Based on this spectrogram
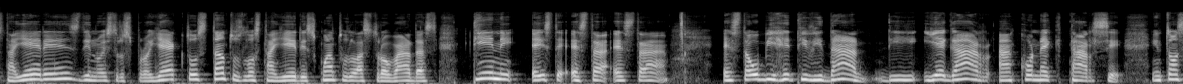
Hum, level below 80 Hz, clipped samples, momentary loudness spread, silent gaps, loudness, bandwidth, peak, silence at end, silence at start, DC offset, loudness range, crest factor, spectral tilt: none; -48 dBFS; under 0.1%; 8 LU; none; -13 LUFS; 12.5 kHz; 0 dBFS; 0 s; 0.05 s; under 0.1%; 2 LU; 12 dB; -4.5 dB/octave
